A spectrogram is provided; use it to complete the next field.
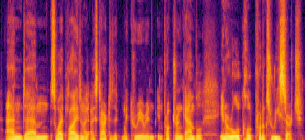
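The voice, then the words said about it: Irish accent. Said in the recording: “for those who don't get my accent, I'm from the middle of Ireland.”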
